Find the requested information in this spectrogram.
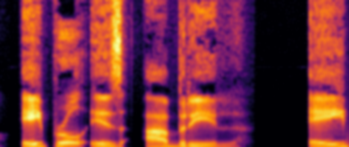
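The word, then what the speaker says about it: abril: The A as in father. DC is like in English. And the I is like the E in tree.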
